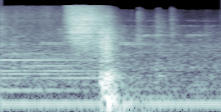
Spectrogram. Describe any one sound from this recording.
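A person drops from a bar and lands on the floor with a heavy thud.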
